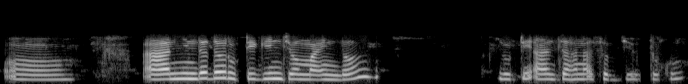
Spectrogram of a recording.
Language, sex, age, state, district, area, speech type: Santali, female, 18-30, West Bengal, Birbhum, rural, conversation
